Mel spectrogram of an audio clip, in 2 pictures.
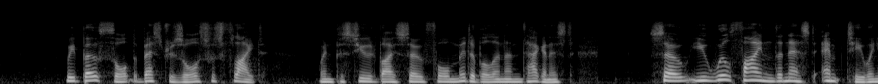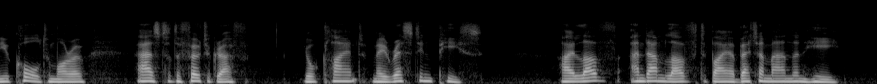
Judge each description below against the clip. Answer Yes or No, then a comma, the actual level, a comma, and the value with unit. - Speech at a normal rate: Yes, average, 165 wpm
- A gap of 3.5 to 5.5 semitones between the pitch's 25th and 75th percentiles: Yes, average, 3.9 semitones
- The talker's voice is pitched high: No, low, 135 Hz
